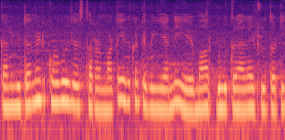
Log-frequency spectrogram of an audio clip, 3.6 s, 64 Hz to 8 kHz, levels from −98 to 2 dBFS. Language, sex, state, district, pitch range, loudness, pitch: Telugu, female, Andhra Pradesh, Sri Satya Sai, 190-220 Hz, -13 LUFS, 195 Hz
